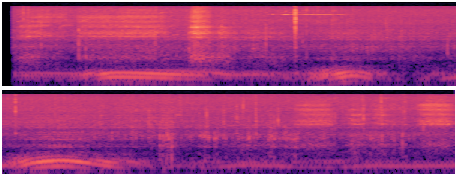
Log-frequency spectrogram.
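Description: Engine of a four-wheel drive running at a distance, revving up in three swells and settling back between them.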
